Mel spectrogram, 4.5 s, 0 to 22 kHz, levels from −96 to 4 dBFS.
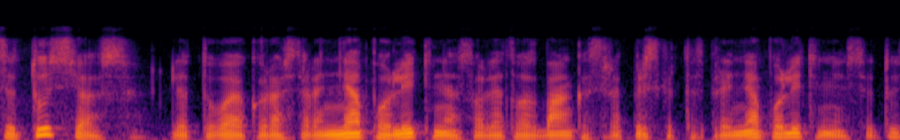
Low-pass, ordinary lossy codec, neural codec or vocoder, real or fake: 7.2 kHz; Opus, 24 kbps; none; real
